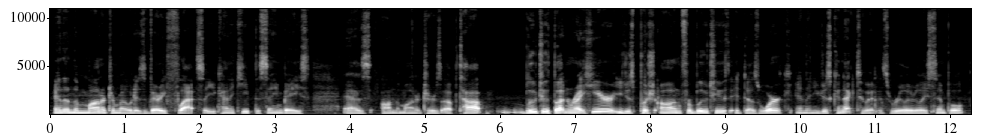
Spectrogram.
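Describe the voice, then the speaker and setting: A man with a lowish, fry-heavy voice presents equipment in a casual review style. He explains step by step in plain, informal phrasing, often repeating himself. The sound is dry and close, with little room in it. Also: moderate pace, mellow, no echo. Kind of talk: casual product demonstration.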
